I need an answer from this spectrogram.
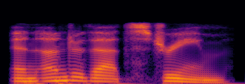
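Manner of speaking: ordinary delivery, nothing marked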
